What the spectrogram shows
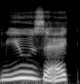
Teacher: the M sound which is made with your lips closed and sound coming through your nose quickly followed by the Y sound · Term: MY cluster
